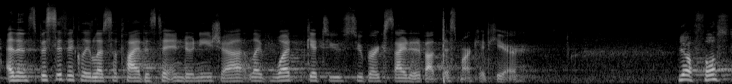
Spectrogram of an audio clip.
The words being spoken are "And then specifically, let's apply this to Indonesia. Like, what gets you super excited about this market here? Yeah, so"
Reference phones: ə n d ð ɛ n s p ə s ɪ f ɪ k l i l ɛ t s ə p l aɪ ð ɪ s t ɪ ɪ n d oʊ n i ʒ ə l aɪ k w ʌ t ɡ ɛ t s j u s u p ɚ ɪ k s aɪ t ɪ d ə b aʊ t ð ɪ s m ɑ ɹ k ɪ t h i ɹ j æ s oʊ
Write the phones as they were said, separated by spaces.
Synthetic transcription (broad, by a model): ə n ð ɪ n s p ə s ɪ f ɪ k l i l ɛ t s ə p l aɪ ð ɪ s t ɪ ɪ n d oʊ n i ʒ ə l aɪ k w ʌ t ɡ ɛ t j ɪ s u p ɚ ɪ k s aɪ t ɪ d ə b aʊ t ð ɪ s m ɑ ɹ k ɪ t h i ɹ j æ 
